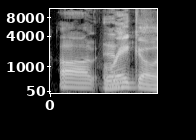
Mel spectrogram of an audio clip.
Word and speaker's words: Reiko: Reiko is how you pronounce her name, by the way.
